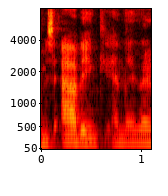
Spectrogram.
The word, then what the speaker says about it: Abbink: So, ladies and gentlemen, I'd love to introduce Jacki Periam and Eric Abink, right? That's correct. Is that those pronunciations bang on or okay?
